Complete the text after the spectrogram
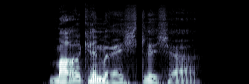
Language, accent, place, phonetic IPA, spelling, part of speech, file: German, Germany, Berlin, [ˈmaʁkn̩ˌʁɛçtlɪçɐ], markenrechtlicher, adjective, De-markenrechtlicher.ogg
- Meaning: inflection of markenrechtlich: 1. strong/mixed nominative masculine singular 2. strong genitive/dative feminine singular 3. strong genitive plural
